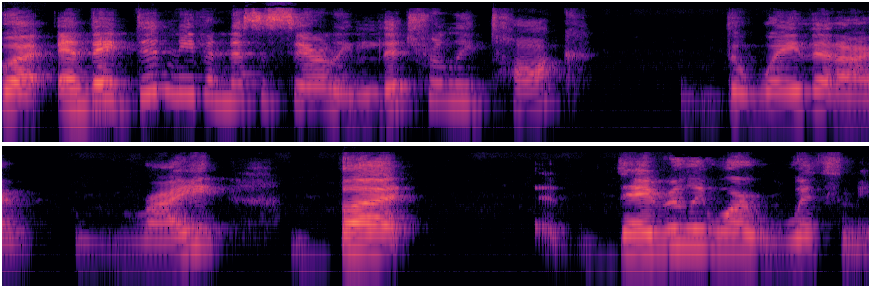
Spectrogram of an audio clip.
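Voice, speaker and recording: Speaking with an American accent, a woman uses a fairly high pitch with very wide pitch swings, a fairly slow pace, and long, frequent pauses. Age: 60s. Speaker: author and performance artist. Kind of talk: interview conversation.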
